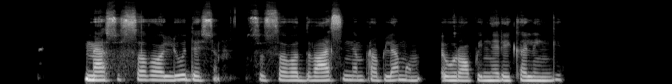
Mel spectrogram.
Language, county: Lithuanian, Vilnius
